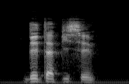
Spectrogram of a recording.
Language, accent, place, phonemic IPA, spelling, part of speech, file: French, France, Lyon, /de.ta.pi.se/, détapisser, verb, LL-Q150 (fra)-détapisser.wav
- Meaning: to strip (the wallpaper)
